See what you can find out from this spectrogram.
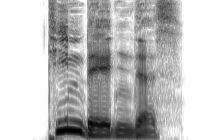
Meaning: strong/mixed nominative/accusative neuter singular of teambildend
- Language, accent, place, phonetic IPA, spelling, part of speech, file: German, Germany, Berlin, [ˈtiːmˌbɪldəndəs], teambildendes, adjective, De-teambildendes.ogg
